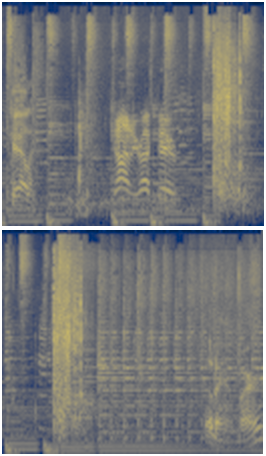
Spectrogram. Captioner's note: gun shots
